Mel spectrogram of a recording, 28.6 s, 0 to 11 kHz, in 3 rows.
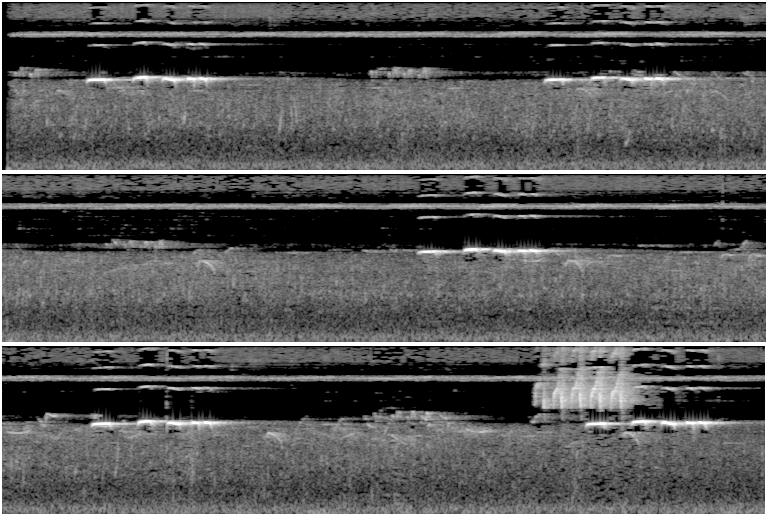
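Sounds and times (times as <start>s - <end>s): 
Dromococcyx pavoninus calling: 1.1s - 2.8s, 6.8s - 8.7s, 14.8s - 16.8s, 20.2s - 22.0s, 25.7s - 28.3s.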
